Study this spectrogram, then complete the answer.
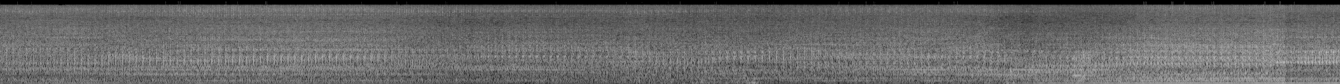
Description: Металический стук двигателя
